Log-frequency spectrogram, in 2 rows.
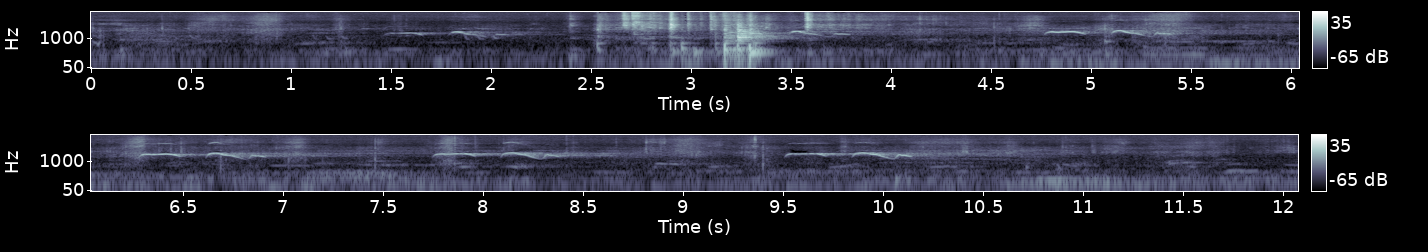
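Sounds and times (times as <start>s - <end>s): bird whistling call: 1.5s - 2.2s, 4.8s - 5.6s, 6.3s - 7.0s.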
